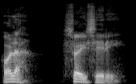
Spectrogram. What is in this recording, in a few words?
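Spanish, Spain; iOS Sounds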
